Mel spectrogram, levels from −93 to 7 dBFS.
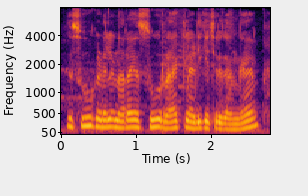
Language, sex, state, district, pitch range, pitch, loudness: Tamil, male, Tamil Nadu, Kanyakumari, 150-175 Hz, 165 Hz, -13 LUFS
